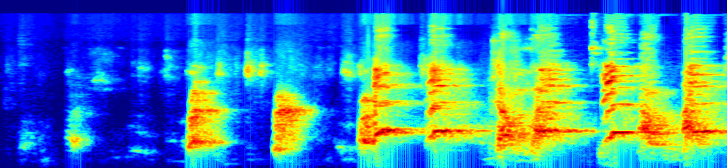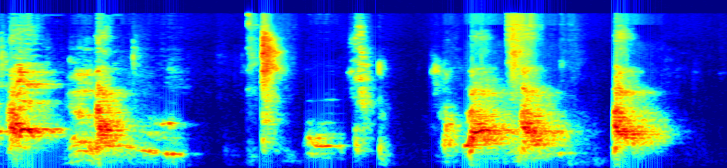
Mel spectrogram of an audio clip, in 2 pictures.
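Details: Daisy's Cavalier King Charles Spaniel puppies, four weeks old, in a puppy pen, yapping in a near-continuous run of high, harmonic barks and whiny yelps, roughly two per second, pausing briefly before a last burst.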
